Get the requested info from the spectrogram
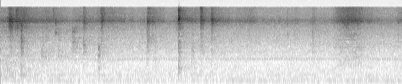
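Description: Bacon frying in a skillet: a faint steady sizzle with scattered crackles and pops of spitting fat. A brief rustle about three and a half seconds in.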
